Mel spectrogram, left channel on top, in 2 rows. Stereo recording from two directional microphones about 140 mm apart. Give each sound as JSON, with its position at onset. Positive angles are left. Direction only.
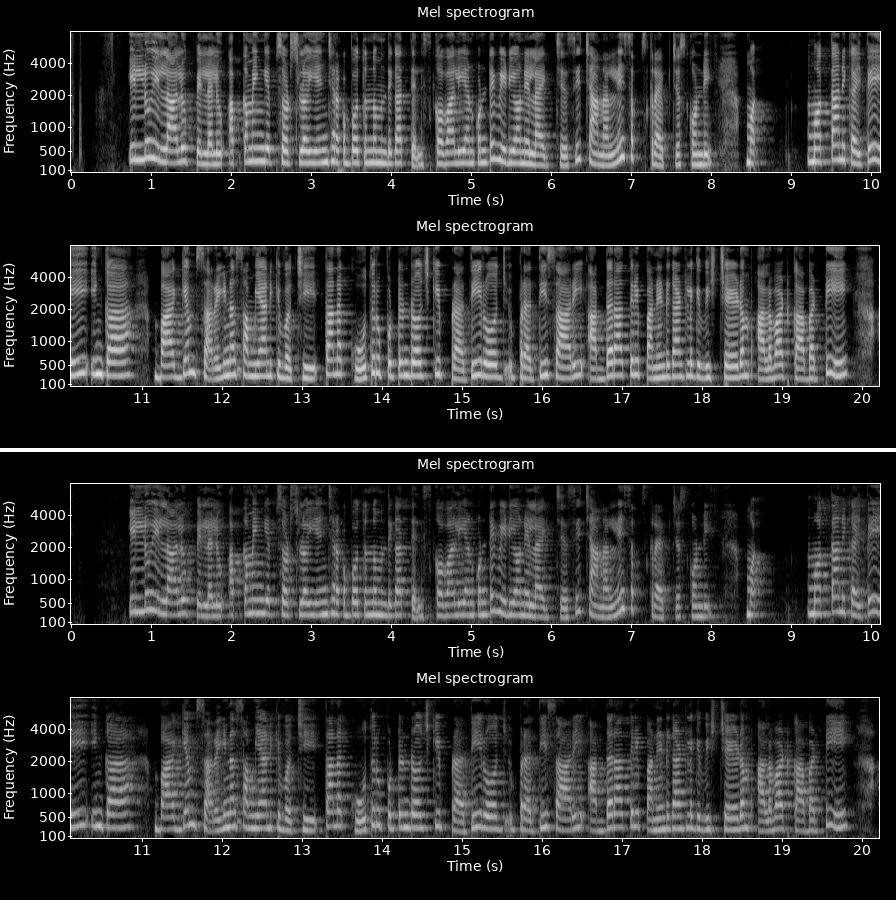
{"t": 0.7, "sound": "a woman's voice", "side_deg": 40}
{"t": 7.0, "sound": "a woman's voice", "side_deg": 50}
{"t": 9.1, "sound": "a woman's voice", "side_deg": 45}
